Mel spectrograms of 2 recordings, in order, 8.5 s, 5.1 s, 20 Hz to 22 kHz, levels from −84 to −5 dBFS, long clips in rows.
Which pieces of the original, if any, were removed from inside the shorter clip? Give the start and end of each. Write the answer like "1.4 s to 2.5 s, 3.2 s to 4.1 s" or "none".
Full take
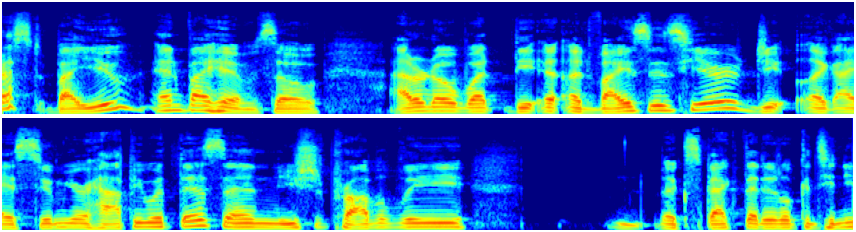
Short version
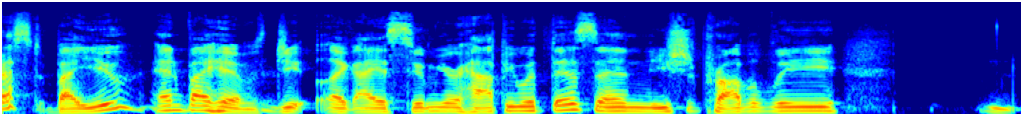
1.3 s to 3.7 s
